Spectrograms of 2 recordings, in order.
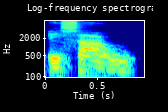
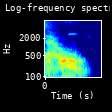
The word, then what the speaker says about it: Esaú: que debería corregirlo ahora ese nombre se dice Esaú no es aún y se escribe así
